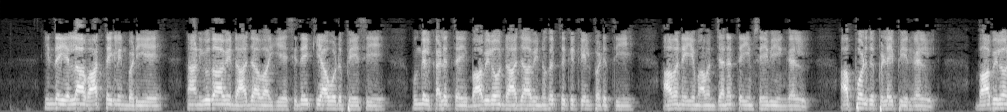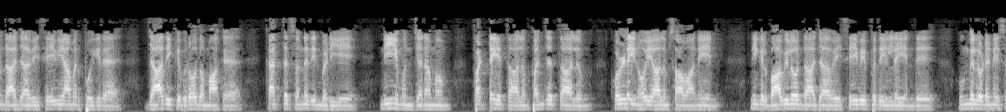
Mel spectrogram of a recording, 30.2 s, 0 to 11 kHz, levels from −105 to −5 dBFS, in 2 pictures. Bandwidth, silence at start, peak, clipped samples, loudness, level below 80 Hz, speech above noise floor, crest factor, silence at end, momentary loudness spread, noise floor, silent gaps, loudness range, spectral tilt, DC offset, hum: 6.4 kHz; 0.65 s; 0 dBFS; under 0.1%; -18 LUFS; -44 dBFS; 43 dB; 18 dB; 0 s; 10 LU; -61 dBFS; none; 3 LU; -6.5 dB/octave; under 0.1%; none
